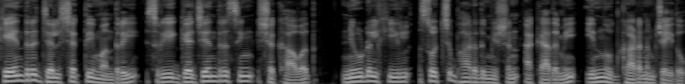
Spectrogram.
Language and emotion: Malayalam, neutral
